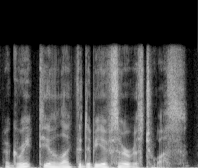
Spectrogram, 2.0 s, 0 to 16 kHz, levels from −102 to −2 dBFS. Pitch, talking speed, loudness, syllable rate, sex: 105 Hz, 300 wpm, -16 LUFS, 7.7 syllables/s, male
